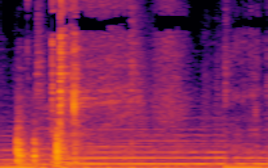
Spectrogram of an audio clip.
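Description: Background music with held notes, and two short knocks in the first half second from kitchen utensils on a wooden cutting board.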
